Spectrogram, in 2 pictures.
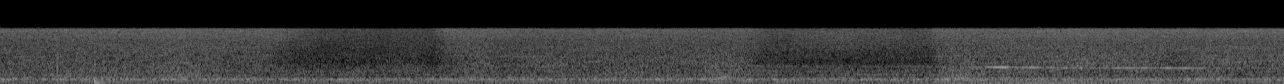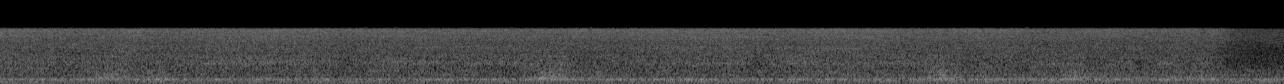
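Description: Gravity-feed automotive spray gun hissing steadily as paint is sprayed onto a car fender, easing off twice early on between passes when the trigger is let go.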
